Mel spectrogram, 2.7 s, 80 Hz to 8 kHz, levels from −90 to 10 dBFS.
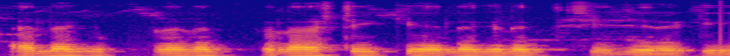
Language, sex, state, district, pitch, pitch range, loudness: Hindi, female, Rajasthan, Bikaner, 105 Hz, 105-110 Hz, -14 LUFS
